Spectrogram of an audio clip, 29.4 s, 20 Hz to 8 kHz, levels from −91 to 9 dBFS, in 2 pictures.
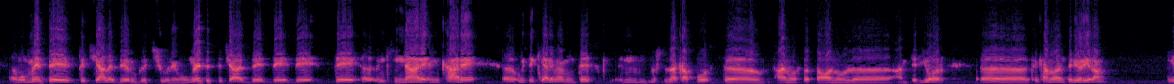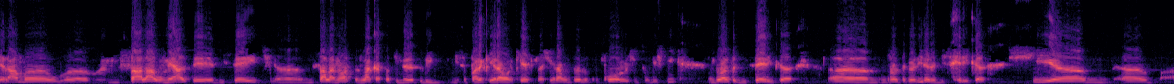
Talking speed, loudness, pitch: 155 wpm, -32 LUFS, 125 Hz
